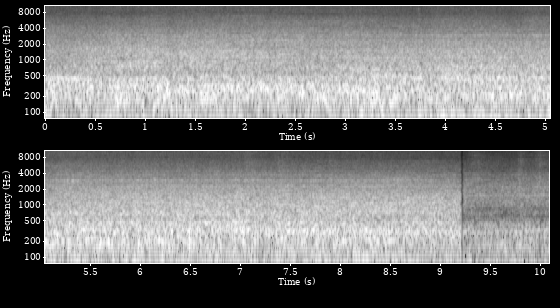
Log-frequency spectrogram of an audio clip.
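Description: A diesel multiple unit pulling out along the platform: a steady, loud rumble of engine and wheels on the rails. The sound cuts off abruptly about nine seconds in, leaving a quieter station background.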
